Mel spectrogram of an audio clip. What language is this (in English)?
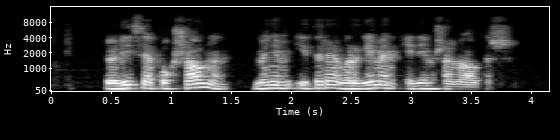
Western Mari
